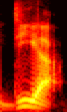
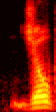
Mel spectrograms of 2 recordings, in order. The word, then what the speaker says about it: Diop: Many people say Diop, but Job is how the name would be pronounced. That December 26th was the first, and as Job says, Osiris, but that's Asaru.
